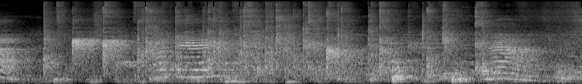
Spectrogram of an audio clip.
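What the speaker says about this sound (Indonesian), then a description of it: "Beri tepuk tangan kepada teman-teman kita dari kelompok 4." Classroom students clapping for a group of classmates after their presentation, brisk irregular claps heard alongside children's voices and a teacher speaking briefly.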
